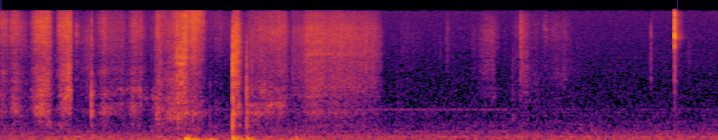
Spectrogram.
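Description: The metal tip of a wooden-handled awl scratches and scribes across a flat, solid vegetable-tanned leather sheet on a cutting mat, held down by the fingertips of the other hand. Dry, bright scraping strokes rasp over the surface, with a couple of sharper scratchy peaks in the first two seconds. The sound then fades to a quiet hiss, ending with a faint tick.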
